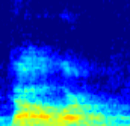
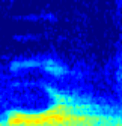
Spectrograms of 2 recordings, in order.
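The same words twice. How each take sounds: First: Gower with a diphthong, gow-er; Connemara diphthong. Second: Gore with a closed O, no diphthong. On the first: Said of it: "In Connemara they have a diphthong". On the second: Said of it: "it's a closed O sound". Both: Shown as a demonstration.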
